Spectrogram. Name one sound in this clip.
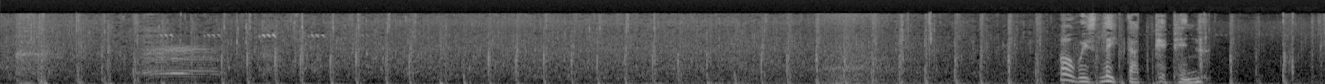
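Footsteps run over hard ground at a quick, even pace.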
